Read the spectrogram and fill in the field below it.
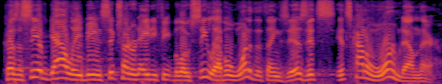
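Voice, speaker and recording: Man, pastor, pulpit microphone, somewhat high voice, conversational sermon with repeated words, long church reverb. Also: lively intonation, fairly quick. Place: church sanctuary.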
